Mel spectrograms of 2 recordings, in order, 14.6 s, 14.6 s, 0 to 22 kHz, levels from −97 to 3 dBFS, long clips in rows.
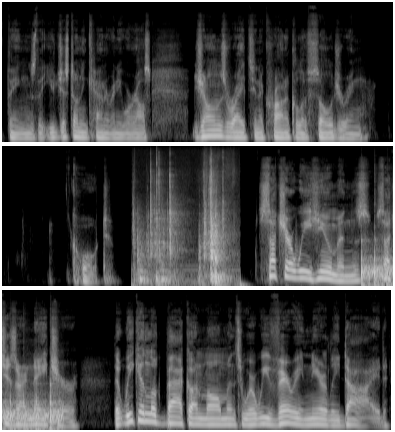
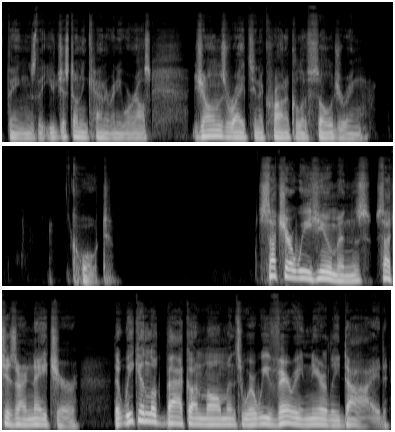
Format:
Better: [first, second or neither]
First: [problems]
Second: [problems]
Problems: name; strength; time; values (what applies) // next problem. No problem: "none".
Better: second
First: door banging; loud; from 6.5 to 7.5 s and from 9.5 to 11 s; peak 6 dB above the speech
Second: none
